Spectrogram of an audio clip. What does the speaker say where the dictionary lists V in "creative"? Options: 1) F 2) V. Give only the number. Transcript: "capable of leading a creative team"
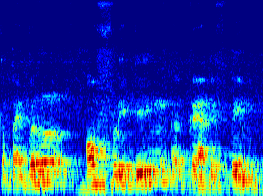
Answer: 1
